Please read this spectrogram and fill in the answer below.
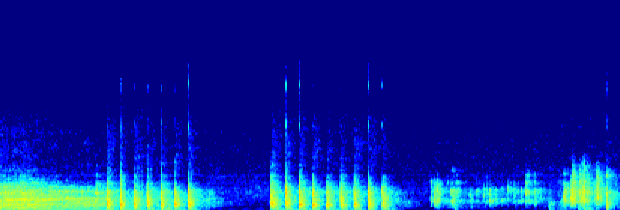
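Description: A music bridge fades out, then a radio sound effect of rapid knocking on a wooden door: two quick rounds of about eight knocks each, with a short pause between. Fainter clatter follows as the door is opened.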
